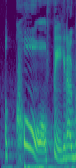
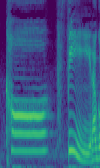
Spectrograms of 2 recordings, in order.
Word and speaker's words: coffee: 우리가 이게 O가 들어간다고 해서 coffee라고 하면 좀 어색하게 들리잖아요. 어떻게 발음합니까? coffee라고 발음을 해줘서 한 번 더요. 우리 F 발음 살려주시는 거예요.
